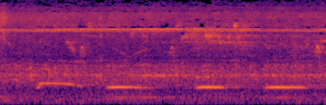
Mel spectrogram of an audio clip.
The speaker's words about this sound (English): Oh yeah, I know this sound. You can hear a tonal change in the mourning dove, the hoo, hoo, hoo. Yeah. Yeah, but the mourning dove, I think, is such a gorgeous, gentle call that when I hear it in the mornings, it really roots me in place.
